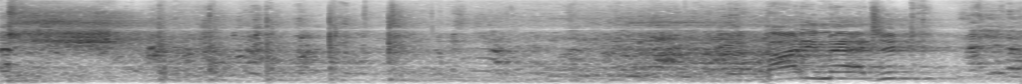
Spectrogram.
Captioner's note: audience laughing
